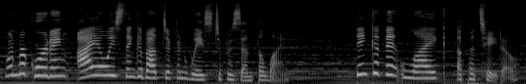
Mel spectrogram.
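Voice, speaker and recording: Casting: female tutorial host, high-pitched, playful and theatrical, lively swings in intonation. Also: a little fast, soft background music. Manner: animated, theatrical emphasis. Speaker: voice actor and video host. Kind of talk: scripted, playful tutorial narration.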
